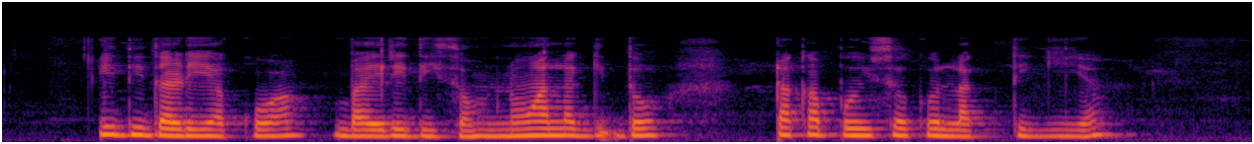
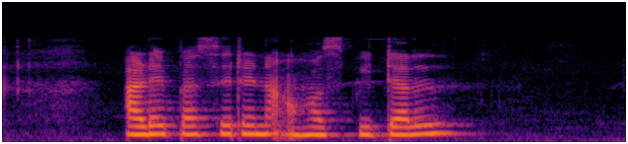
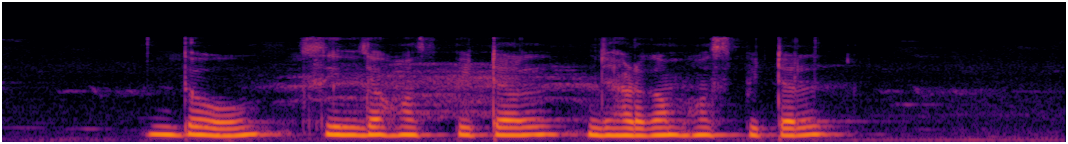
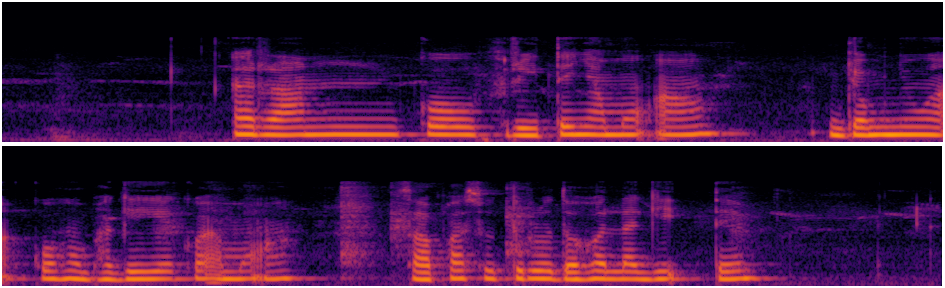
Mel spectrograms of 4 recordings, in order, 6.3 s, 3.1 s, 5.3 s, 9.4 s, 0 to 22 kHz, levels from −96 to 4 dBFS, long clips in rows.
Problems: none marked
